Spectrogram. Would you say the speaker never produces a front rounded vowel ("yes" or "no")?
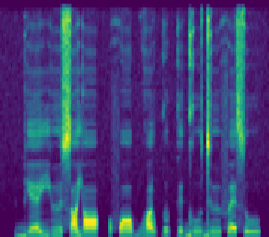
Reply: yes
